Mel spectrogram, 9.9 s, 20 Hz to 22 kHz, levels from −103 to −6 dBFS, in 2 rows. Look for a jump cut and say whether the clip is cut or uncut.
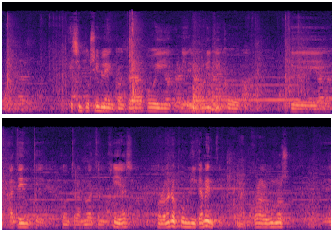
cut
